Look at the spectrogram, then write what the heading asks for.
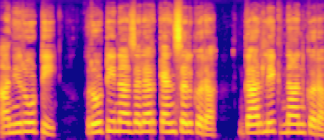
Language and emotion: Goan Konkani, neutral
